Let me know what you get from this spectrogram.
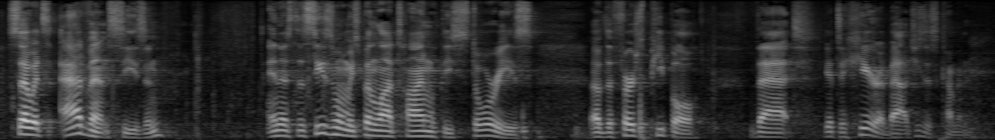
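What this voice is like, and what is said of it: Slightly rough, under-the-weather voice. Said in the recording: “I've had the cold that some of y'all have had, so ... forgive my voice being a little under the weather”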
